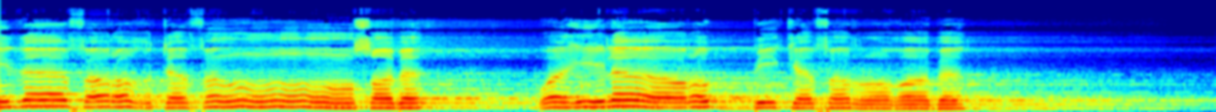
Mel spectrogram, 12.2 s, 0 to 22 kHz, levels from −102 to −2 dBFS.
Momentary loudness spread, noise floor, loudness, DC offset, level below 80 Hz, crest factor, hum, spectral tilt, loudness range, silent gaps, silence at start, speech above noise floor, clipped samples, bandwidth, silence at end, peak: 19 LU; -43 dBFS; -14 LUFS; under 0.1%; -48 dBFS; 14 dB; none; -8 dB/octave; 5 LU; none; 0 s; 29 dB; under 0.1%; 11 kHz; 0.85 s; 0 dBFS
